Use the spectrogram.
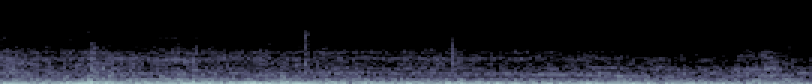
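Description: A car towing a trailer over a potholed road, a continuous low rumble with uneven bumps and jolts rattling through, no one talking.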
